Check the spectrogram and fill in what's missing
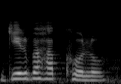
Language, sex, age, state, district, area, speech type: Urdu, female, 30-45, Uttar Pradesh, Shahjahanpur, urban, read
